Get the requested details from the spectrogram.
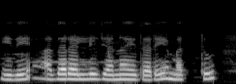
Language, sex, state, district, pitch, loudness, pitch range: Kannada, female, Karnataka, Koppal, 235 Hz, -17 LUFS, 230-245 Hz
